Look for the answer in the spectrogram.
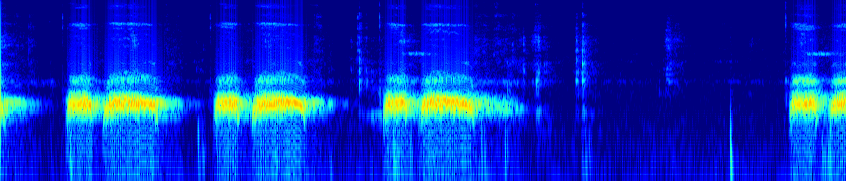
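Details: Spotted dove used as a lure bird for trapping, from Liwa, West Lampung, Indonesia: mellow cooing phrases of two or three notes, repeated four times, with faint clicks between them.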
